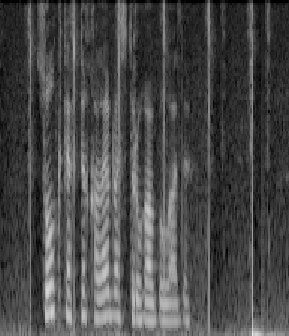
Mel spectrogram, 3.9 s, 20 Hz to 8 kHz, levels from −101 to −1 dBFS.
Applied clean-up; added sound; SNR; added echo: none; Scissors; -1 dB; none.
